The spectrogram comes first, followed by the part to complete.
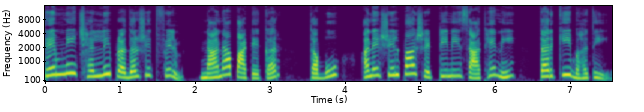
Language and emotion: Gujarati, neutral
